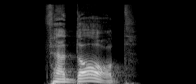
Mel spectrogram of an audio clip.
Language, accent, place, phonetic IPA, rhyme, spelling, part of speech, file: German, Germany, Berlin, [fɛɐ̯ˈdɔʁt], -ɔʁt, verdorrt, adjective / verb, De-verdorrt.ogg
- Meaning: 1. past participle of verdorren 2. inflection of verdorren: third-person singular present 3. inflection of verdorren: second-person plural present 4. inflection of verdorren: plural imperative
